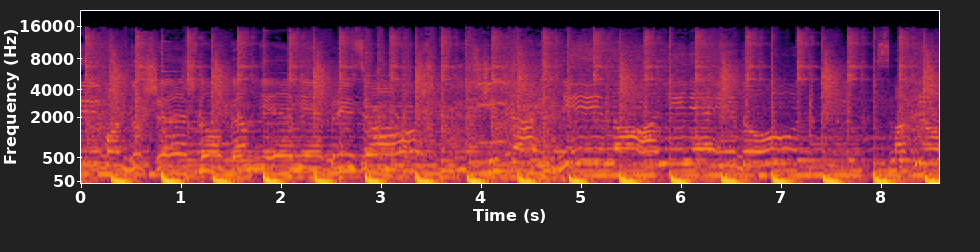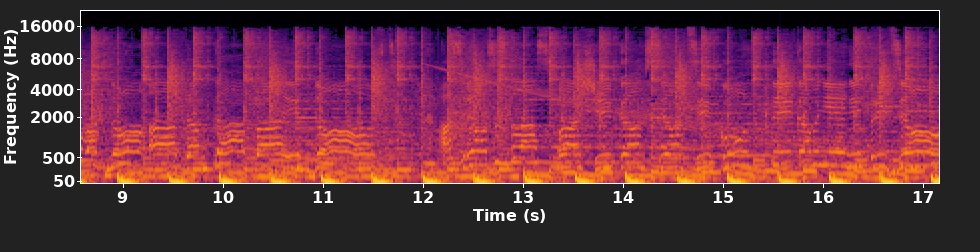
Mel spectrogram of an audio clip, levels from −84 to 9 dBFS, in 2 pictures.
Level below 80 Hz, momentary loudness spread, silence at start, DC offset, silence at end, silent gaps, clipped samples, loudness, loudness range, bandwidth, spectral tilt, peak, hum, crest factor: -12 dBFS; 2 LU; 0 s; under 0.1%; 0 s; none; under 0.1%; -13 LUFS; 1 LU; 16 kHz; -4.5 dB/octave; 0 dBFS; none; 10 dB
